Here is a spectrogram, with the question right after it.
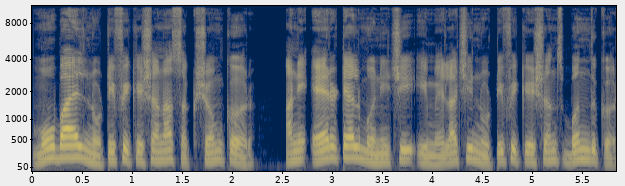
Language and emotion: Goan Konkani, neutral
